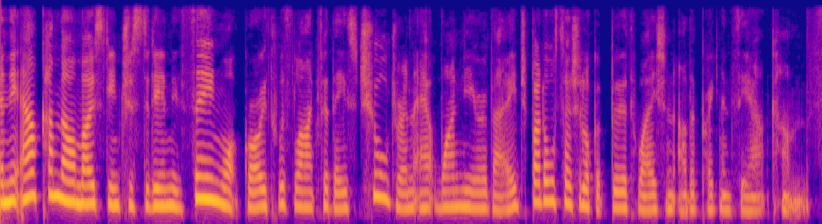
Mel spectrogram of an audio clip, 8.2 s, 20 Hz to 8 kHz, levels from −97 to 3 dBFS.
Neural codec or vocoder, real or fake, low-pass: codec, 16 kHz, 4 kbps, FreqCodec, larger model; fake; 7.2 kHz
